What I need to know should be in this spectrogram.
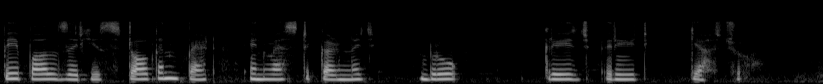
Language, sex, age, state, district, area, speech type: Kashmiri, female, 18-30, Jammu and Kashmir, Kupwara, rural, read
